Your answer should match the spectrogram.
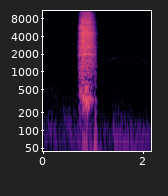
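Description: A person's single short, sharp burst of breath close to the microphone, under half a second long, about a second in.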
